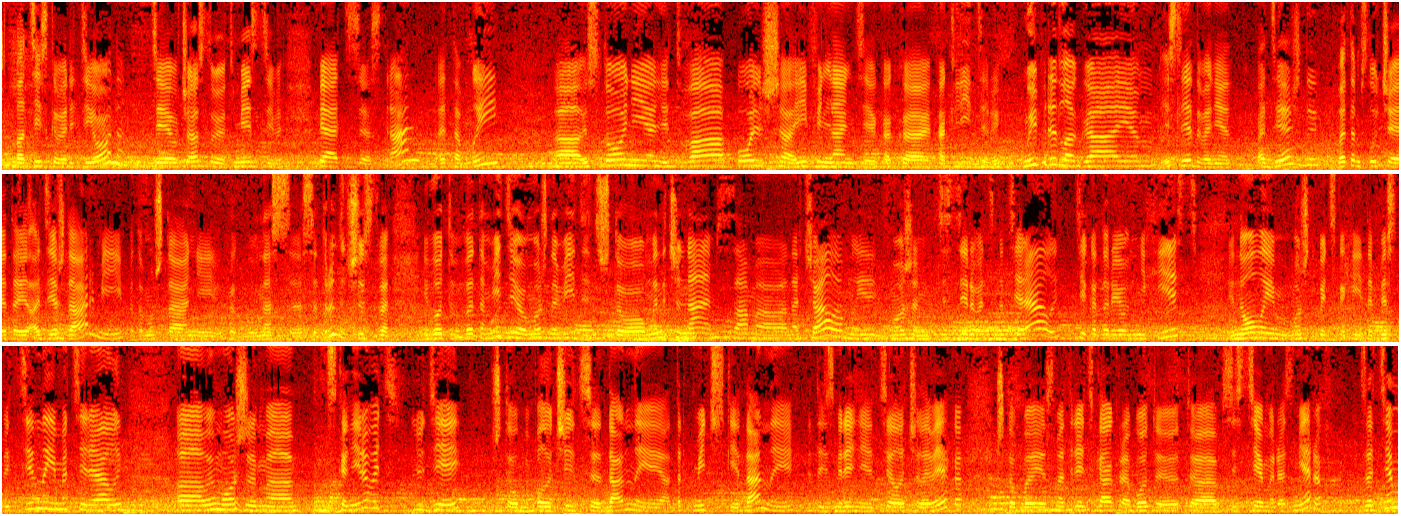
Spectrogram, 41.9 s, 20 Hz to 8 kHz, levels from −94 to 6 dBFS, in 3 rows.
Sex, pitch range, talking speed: female, 190-220 Hz, 115 wpm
